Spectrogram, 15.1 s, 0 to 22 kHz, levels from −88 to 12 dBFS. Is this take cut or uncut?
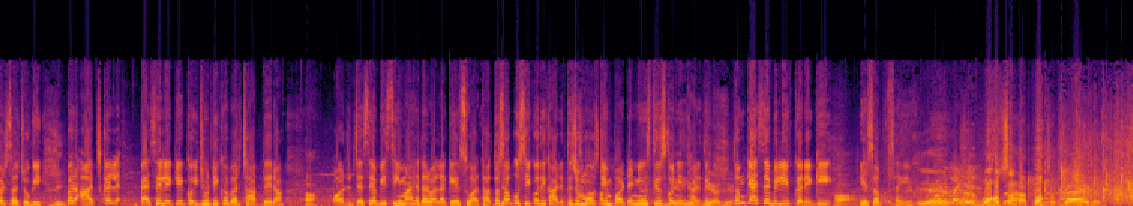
uncut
